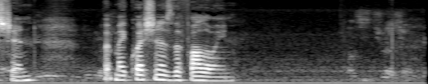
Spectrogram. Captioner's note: speaking French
